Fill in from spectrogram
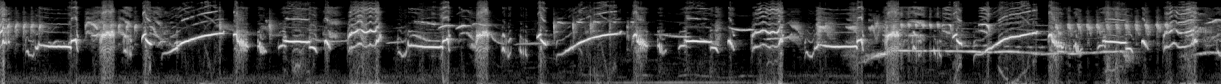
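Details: Oriental magpie-robin female calling to the male, as a lure: twelve seconds of nonstop varied song, with rising whistled sweeps, quick trills, harsh squawks and buzzy rattles packed close together.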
